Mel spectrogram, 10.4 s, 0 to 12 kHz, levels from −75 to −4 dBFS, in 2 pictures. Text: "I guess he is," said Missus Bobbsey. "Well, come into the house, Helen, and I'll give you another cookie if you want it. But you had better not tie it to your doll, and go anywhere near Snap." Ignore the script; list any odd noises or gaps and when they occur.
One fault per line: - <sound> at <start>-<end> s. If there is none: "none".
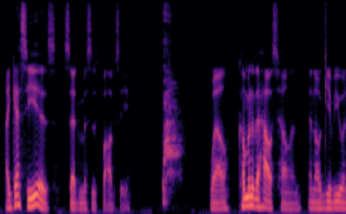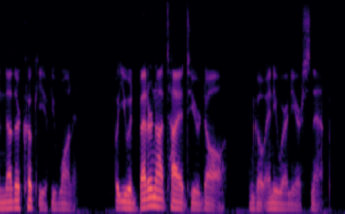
- bark at 2.4-2.8 s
